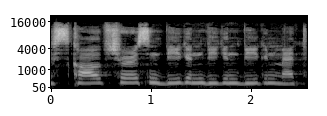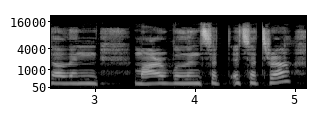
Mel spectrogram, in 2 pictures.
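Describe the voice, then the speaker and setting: A woman with a non-native accent speaks at a moderate pace and a medium pitch. Her voice is somewhat breathy, and her intonation is monotone and flat. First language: not English. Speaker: audience member, artist and sculptor. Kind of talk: audience Q&A comment. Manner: halting.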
